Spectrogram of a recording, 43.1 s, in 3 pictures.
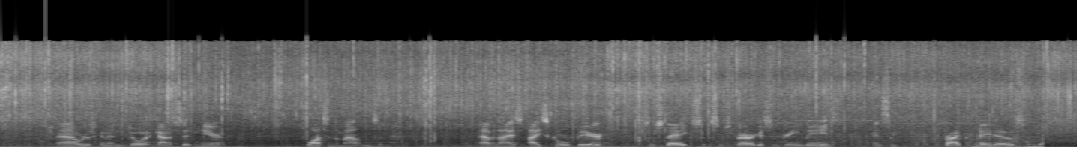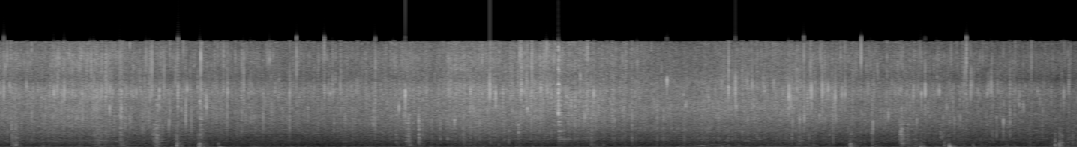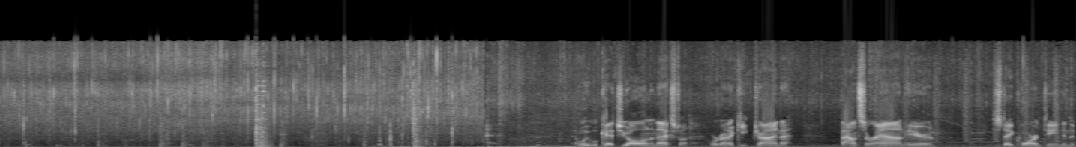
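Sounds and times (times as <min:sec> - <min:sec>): food sizzling in skillets: 0:00.0 - 0:37.8
loud knock: 0:32.1 - 0:32.6.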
